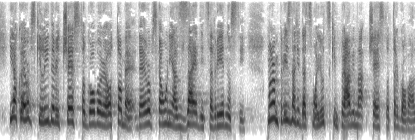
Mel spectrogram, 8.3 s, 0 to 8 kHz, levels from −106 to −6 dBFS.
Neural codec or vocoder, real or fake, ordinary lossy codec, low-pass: none; real; none; none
